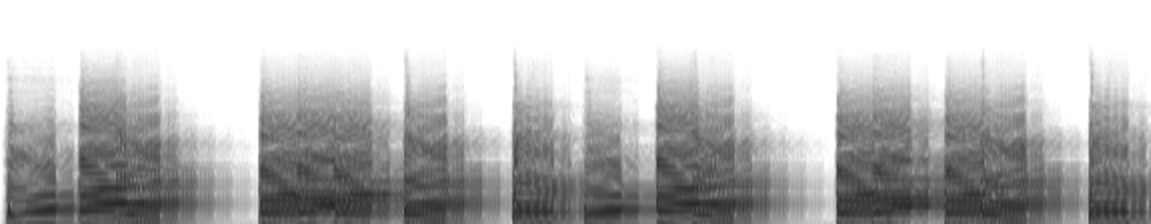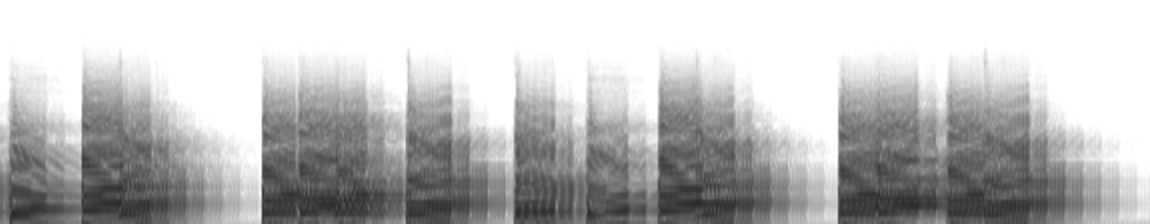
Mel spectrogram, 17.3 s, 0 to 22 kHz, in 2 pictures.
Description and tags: fingerbass loop simple 111bpm
why does this remind me of gary numan?
bass, bass-loop, bassloop, distorted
